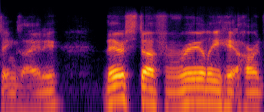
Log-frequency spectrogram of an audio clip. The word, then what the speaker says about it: AXTY: working with a group from Brazil, they're called it's spelled AXTY, but it's pronounced anxiety.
